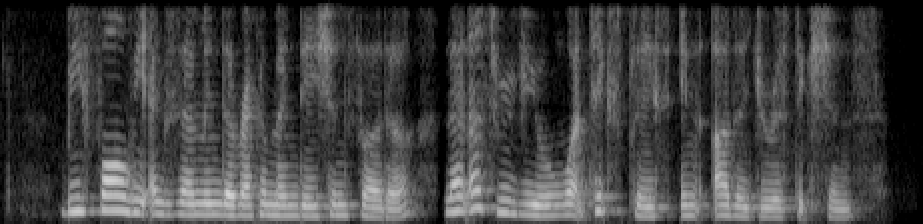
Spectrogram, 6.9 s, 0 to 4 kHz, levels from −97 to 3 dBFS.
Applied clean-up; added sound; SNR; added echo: neural mask model Resemble Enhance denoiser.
